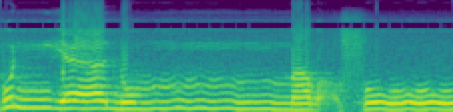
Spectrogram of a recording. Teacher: nun mati bertemu ya, jangan dibaca dengan idgham ma'al gunnah. Dia kena izhar mutlak, jelaskan bunyi nun sejelas-jelasnya.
